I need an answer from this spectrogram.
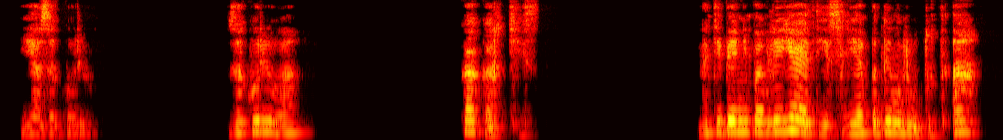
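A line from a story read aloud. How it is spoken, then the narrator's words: Fussy muttering. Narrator (Russian): бормоча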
